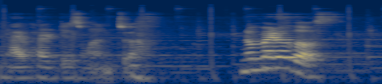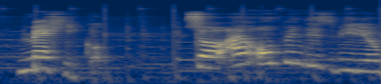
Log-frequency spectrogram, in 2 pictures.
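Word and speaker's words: México: in Spanish is Mexico it's a very common mistake to mispronounce letter X in espanol and this is because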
